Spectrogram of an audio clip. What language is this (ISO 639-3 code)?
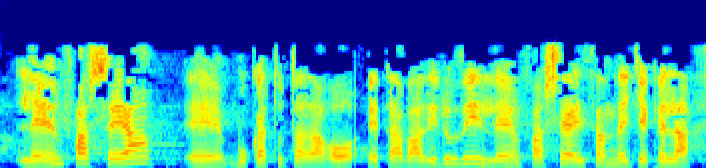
eus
